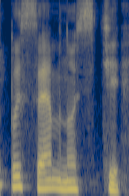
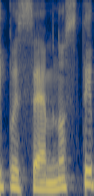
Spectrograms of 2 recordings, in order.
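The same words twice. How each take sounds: First: Писемності said with soft final -ti, drawn slowly; ending in soft І. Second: Писемності said as "pysemnosty", hard final -ty; ending in hard И. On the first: Teacher showing the second permitted variant, писемності with final ті. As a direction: end писемності on a softened ті. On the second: Teacher showing the first permitted variant, писемності with final ти. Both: Shown as a demonstration. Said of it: "варіативні закінчення і або и".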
